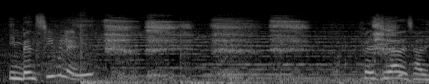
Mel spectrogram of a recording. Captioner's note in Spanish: solloza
